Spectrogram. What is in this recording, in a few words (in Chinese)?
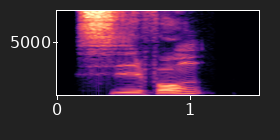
"shi3fung5", 玉環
